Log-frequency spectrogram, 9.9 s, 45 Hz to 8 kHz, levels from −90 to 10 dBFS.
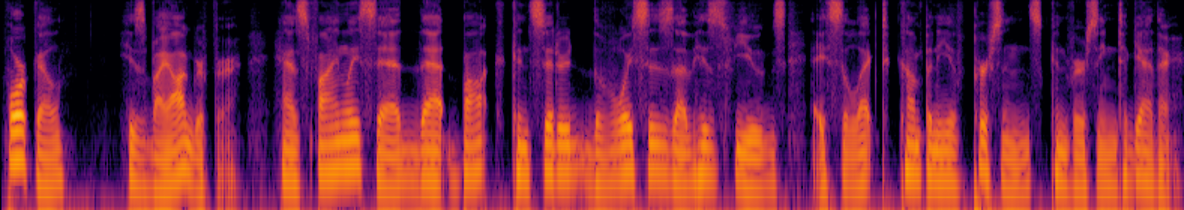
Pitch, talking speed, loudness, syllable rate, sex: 95 Hz, 130 wpm, -22 LUFS, 4.5 syllables/s, male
